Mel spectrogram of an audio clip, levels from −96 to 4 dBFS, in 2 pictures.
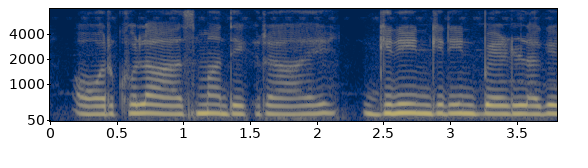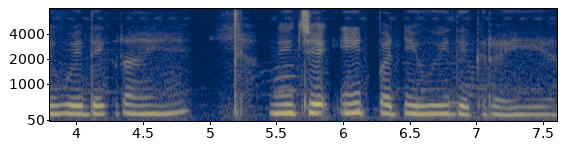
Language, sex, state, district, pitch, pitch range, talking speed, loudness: Hindi, female, Bihar, Gopalganj, 220 Hz, 215-230 Hz, 165 wpm, -29 LUFS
